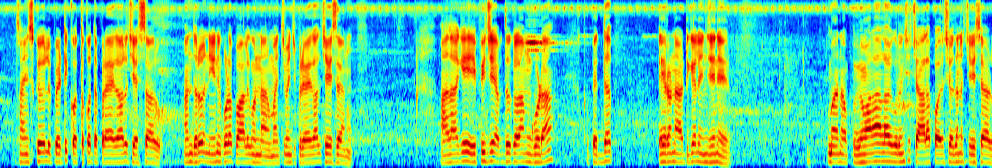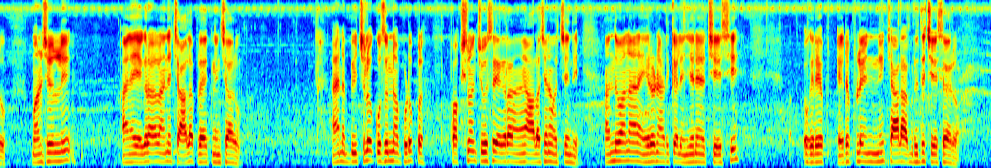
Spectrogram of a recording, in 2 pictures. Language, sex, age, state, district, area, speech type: Telugu, male, 18-30, Telangana, Ranga Reddy, urban, spontaneous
